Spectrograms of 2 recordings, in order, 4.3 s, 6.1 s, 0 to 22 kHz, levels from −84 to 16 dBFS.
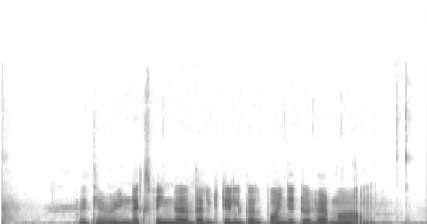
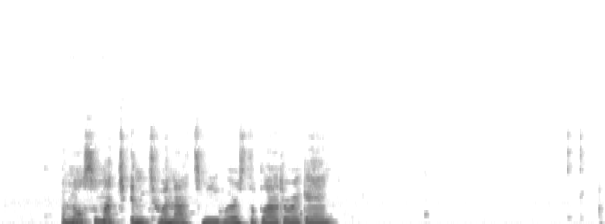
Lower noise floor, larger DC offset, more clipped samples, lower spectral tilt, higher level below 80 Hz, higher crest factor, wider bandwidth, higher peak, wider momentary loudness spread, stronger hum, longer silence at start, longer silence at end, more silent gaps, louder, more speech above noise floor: second, -48 dBFS vs -82 dBFS; neither; neither; first, -8 dB/octave vs -4.5 dB/octave; first, -48 dBFS vs -80 dBFS; about the same, 18 dB vs 18 dB; first, 11.5 kHz vs 9.4 kHz; first, -10 dBFS vs -14 dBFS; first, 11 LU vs 4 LU; neither; second, 0 s vs 0.6 s; second, 0 s vs 2.7 s; neither; about the same, -26 LUFS vs -28 LUFS; second, 23 dB vs 55 dB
